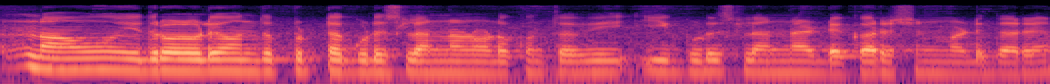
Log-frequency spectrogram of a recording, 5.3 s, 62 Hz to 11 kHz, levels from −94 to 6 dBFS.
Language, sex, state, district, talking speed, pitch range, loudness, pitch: Kannada, male, Karnataka, Belgaum, 125 wpm, 130-145 Hz, -17 LUFS, 135 Hz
